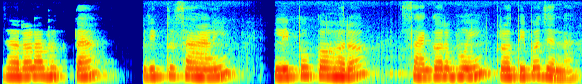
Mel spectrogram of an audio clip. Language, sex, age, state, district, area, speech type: Odia, female, 18-30, Odisha, Kandhamal, rural, spontaneous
